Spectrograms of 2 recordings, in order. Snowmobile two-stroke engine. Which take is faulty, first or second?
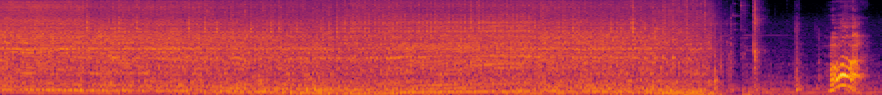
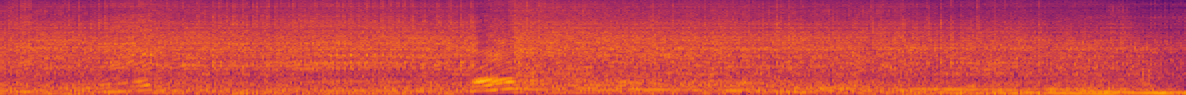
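first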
